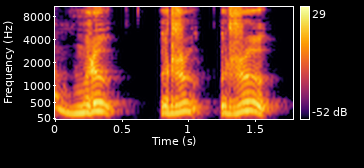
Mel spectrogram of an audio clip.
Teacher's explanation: అంతేగాని మృ అని ఉకారం పలకూడదు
